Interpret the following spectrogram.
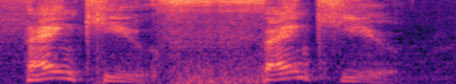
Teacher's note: That's the unvoiced TH sound. It doesn't have much sound, it's just air.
